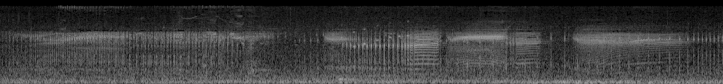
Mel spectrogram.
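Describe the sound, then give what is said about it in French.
Clicks from the narwhal Fram 2, recorded by fixed hydrophones, repeat so rapidly that they blur into buzzing, creaking calls used for feeding and navigating. The fairly high-pitched bursts come in several waves over steady underwater hiss, with no one speaking. “Et ces cris que vous venez d'entendre, c'est des clics qui sont tellement proches, l'un à l'autre, tellement près, l'un à l'autre, que ça devient un creak, hein, au lieu d'un toc, toc, toc, toc.”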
